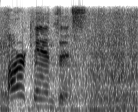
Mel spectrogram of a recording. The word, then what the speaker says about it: Arkansas: Let's pronounce it properly. Arkansas.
